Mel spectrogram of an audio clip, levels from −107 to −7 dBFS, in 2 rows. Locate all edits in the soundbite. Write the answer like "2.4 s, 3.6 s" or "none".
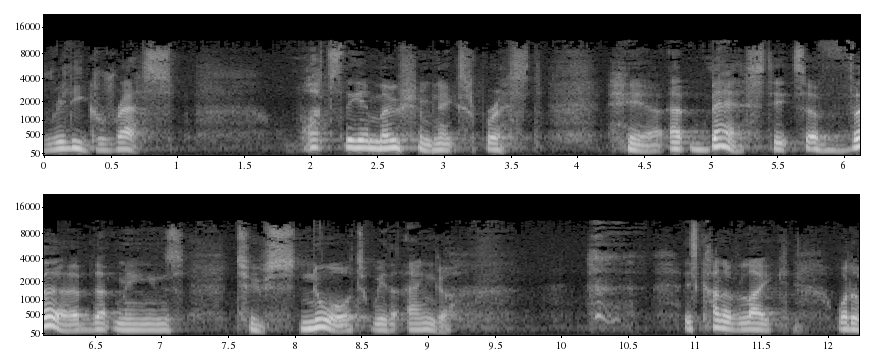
2.9 s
